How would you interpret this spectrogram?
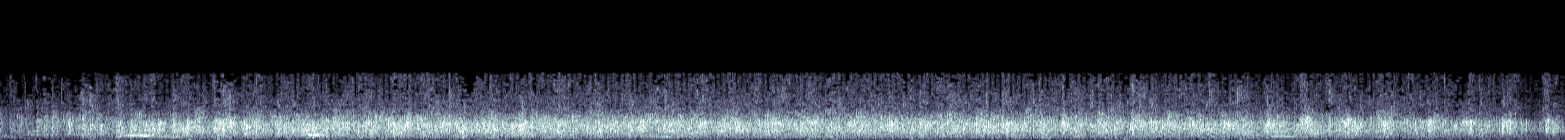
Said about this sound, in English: And the church can say, let's stand together and give Him a hand clap of praise.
